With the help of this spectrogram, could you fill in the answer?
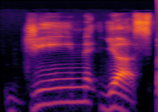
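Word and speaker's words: Jeen-yuhs: called Gene Yus, but it's spelled Jeans, like Jesus. Gene Yus.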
